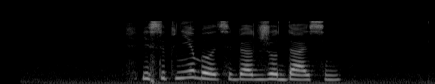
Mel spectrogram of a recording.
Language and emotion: Russian, neutral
